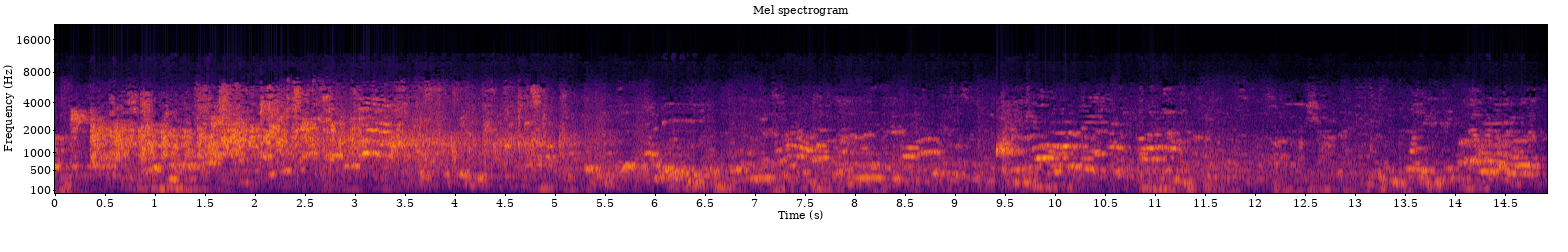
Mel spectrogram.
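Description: A keyboard plays music through loudspeakers.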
